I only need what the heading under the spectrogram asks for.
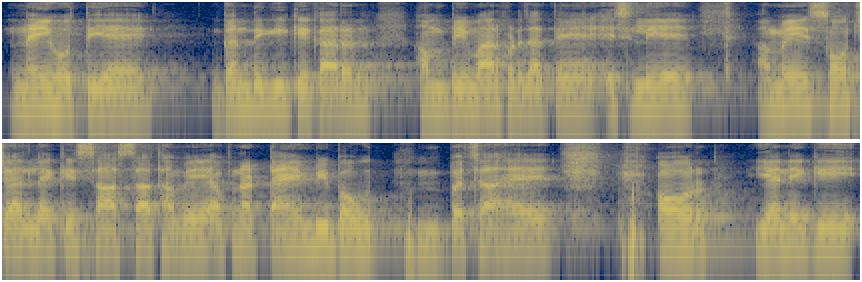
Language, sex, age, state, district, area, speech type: Hindi, male, 18-30, Rajasthan, Karauli, rural, spontaneous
